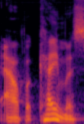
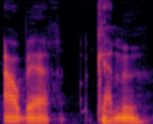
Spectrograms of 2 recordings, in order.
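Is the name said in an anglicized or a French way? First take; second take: anglicized; French. First: The name is said in an anglicized way. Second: The name is said in a French way. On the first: The speaker calls it wrong. "when I murdered the name" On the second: The speaker calls it right. "by the way, it's Albert Camus"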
